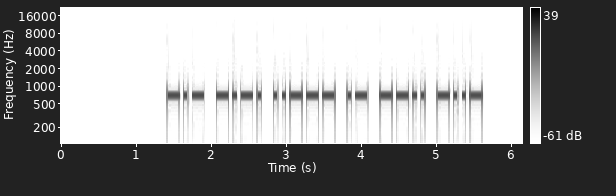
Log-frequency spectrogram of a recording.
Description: Morse code, heard as a keyed tone, about 21 wpm, 700 Hz. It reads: KC2AZX
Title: USA Call Signs - 6 Characters - Repeated 3x - 22wpm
